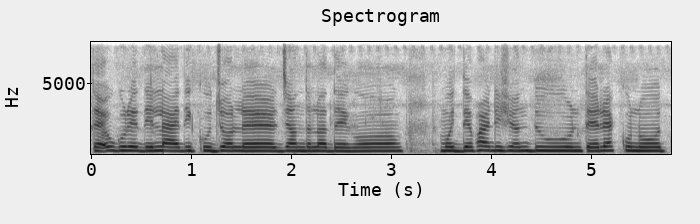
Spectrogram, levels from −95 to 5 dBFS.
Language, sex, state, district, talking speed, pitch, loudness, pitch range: Chakma, female, Tripura, Dhalai, 125 wpm, 265 Hz, -12 LUFS, 255-270 Hz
